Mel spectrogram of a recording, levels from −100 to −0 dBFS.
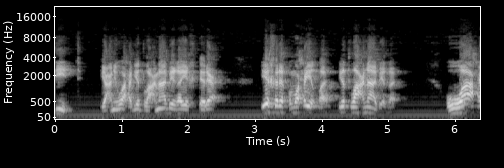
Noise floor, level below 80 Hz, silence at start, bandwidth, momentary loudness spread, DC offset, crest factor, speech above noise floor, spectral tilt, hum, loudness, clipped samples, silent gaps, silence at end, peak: -62 dBFS; -74 dBFS; 0 s; 9 kHz; 10 LU; under 0.1%; 16 dB; 40 dB; -3 dB/octave; 50 Hz at -70 dBFS; -21 LUFS; under 0.1%; none; 0 s; -6 dBFS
